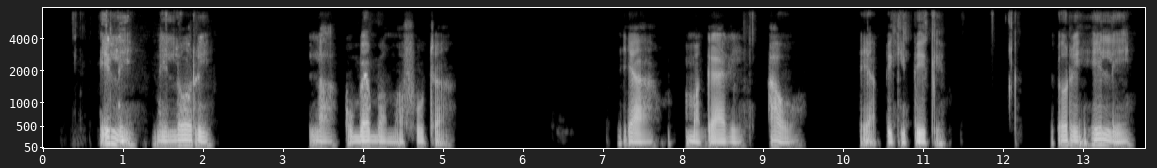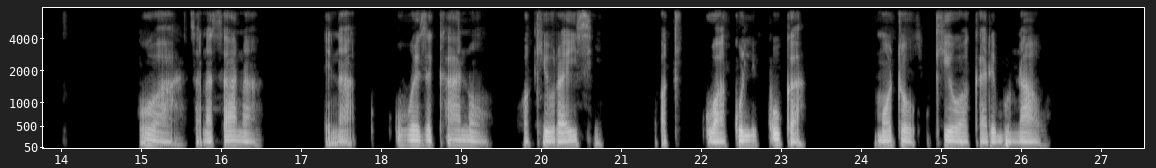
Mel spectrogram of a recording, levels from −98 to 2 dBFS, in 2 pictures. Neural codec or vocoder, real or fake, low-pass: none; real; 7.2 kHz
